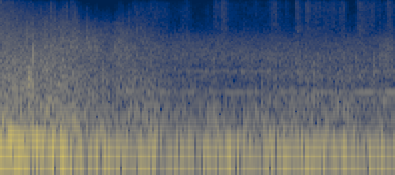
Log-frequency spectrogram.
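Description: A Confringo spell explosion in Hogwarts Legacy, a heavy low boom at the start that rolls off into a rumbling decay.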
